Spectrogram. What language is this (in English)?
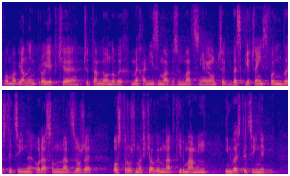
Polish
